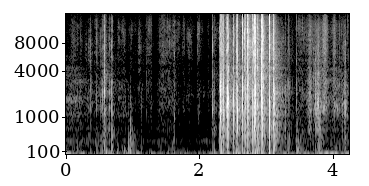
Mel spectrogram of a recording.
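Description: A Belline oracle card deck shuffled by hand: a few soft riffles first, then a dense, loud burst of rapid card flutter, fading into lighter shuffles.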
